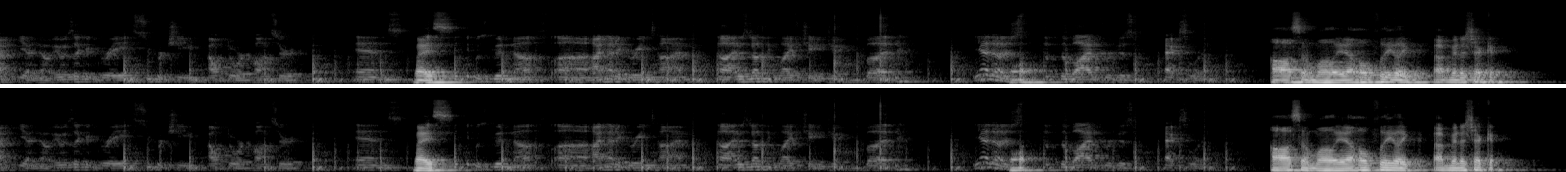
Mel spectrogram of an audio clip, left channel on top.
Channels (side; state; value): both; normal; correlation 0.79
